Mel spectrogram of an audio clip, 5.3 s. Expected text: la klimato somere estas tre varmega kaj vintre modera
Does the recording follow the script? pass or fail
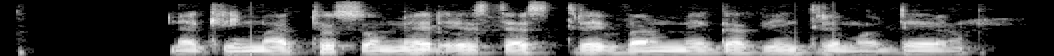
fail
